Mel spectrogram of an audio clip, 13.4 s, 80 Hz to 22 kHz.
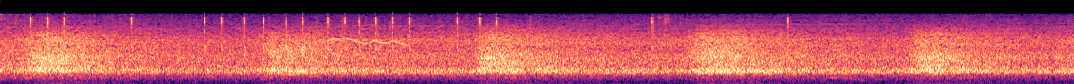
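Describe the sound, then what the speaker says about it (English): Stadium crowd in the video game College Football 26 at a South Carolina vs LSU matchup, a steady loud roar that swells in repeated waves over a continuous bed of noise. "This crowd ready to make its presence known."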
